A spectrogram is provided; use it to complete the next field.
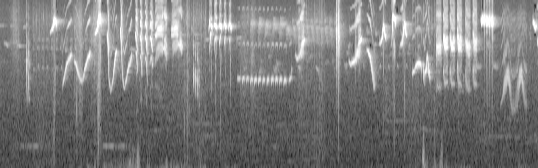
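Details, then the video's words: Long mountain leafbird song sequence meant as therapy for a bird limited to ngirik calls: swooping looped whistles, rapid ticking trains, a low even trill and buzzy chatter, with dense overlapping phrases. "TERAPI ATASI TLEDEKAN GUNUNG HANYA NGIRIK"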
